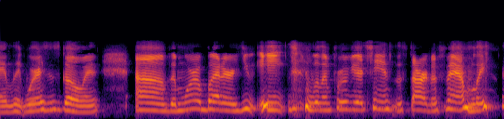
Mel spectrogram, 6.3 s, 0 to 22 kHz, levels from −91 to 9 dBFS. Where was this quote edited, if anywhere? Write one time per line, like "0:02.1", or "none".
none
